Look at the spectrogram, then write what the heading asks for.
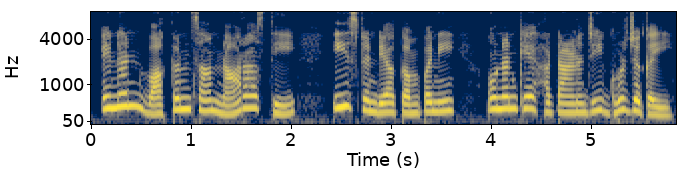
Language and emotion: Sindhi, neutral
